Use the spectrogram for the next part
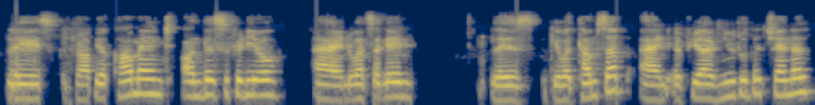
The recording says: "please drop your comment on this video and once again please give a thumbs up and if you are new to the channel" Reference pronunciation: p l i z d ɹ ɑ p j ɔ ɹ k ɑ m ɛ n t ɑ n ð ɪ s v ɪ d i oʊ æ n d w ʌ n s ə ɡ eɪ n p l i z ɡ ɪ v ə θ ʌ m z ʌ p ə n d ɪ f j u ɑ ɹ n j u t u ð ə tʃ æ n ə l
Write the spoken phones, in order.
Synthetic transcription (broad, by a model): p l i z d ɹ ɑ p j ɔ ɹ k ɑ m ɛ n t ɑ n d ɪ s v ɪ d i oʊ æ n d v ʌ n s ə ɡ eɪ n p l i z ɡ ɪ v ə t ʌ m s ʌ p ə n d ɪ f j u ɑ ɹ n j u t u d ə tʃ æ n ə l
